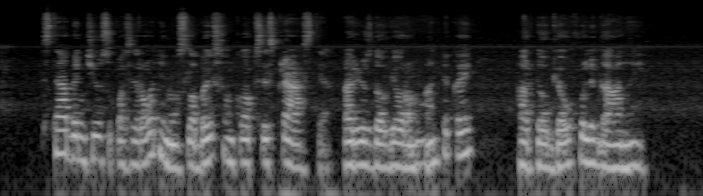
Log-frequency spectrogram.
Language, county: Lithuanian, Alytus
